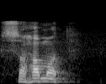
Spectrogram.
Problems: none marked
